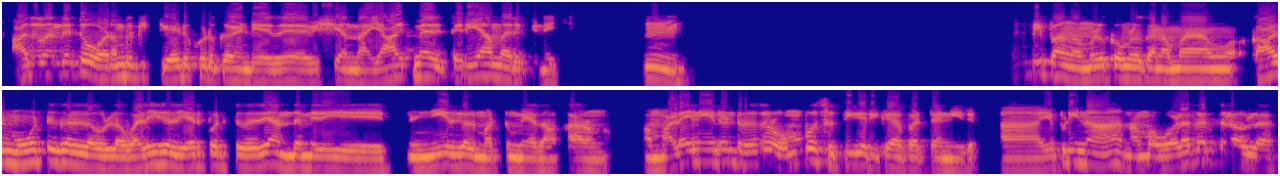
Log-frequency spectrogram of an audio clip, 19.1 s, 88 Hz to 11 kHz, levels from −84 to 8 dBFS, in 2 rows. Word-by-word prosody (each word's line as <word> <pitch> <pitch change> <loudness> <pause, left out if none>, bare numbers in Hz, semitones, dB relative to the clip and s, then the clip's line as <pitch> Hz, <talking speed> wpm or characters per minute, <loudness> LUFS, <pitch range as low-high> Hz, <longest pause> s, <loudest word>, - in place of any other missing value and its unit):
அது - - 0
வந்துட்டு 175 +3 +1
உடம்புக்கு 150 +2 0
கேடு 135 +2 +1
குடுக்க 130 -3 -2
வேண்டியது 115 0 +1 0.2
விஷயம் 115 0 +1
தான். 110 +1 0
யாருக்குமே 155 +3 +1
அது 135 - 0
தெரியாம 155 -1 +2
இருக்கு 120 - -4
இன்னைக்கு. - - -5 0.6
ம். 240 -4 +1 2.6
கண்டிப்பாங்க. 165 -4 0
முழுக்க 140 +3 0
முழுக்க 130 -1 0
நம்ம 120 +1 +1 0.5
கால் 175 - +2
மூட்டுகள்ல 170 -4 +1
உள்ள 125 -1 +1
வலிகள் 145 +3 +2
ஏற்படுத்துவதே, 140 0 0
அந்தமேரி 130 -2 +2 0.7
நீர்கள் 140 -1 +3
மட்டுமே 115 0 -1
தான் - - -5
காரணம். 105 -1 -2 0.4
மழைநீர்ன்றது 180 -1 0
ரொம்ப 155 +7 -3
சுத்திகரிக்கப்பட்ட 125 -6 -1
நீர். 110 -1 -1 0.2
ஆ - - +1 0.3
எப்டின்னா 165 +2 0 0.2
நம்ம 125 0 -2
உலகத்துல 180 +7 -1
உள்ள, 140 -2 0
140 Hz, 115 wpm, -23 LUFS, 125-160 Hz, 2.6 s, நீர்கள்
